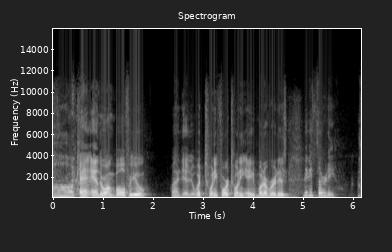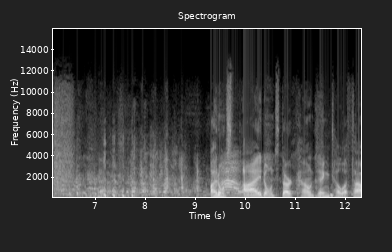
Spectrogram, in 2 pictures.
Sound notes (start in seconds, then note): 6.4 laughter; 11.4 she is giggling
